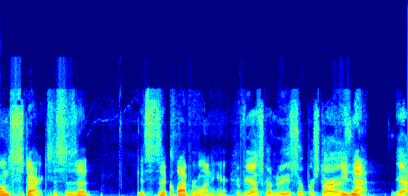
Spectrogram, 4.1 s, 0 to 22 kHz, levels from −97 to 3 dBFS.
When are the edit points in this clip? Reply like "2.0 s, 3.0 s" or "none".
2.4 s

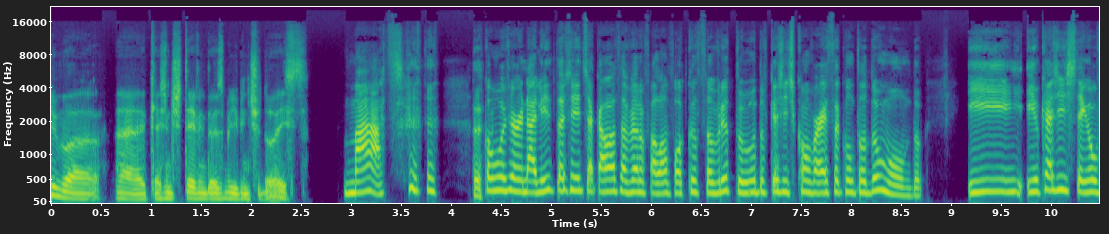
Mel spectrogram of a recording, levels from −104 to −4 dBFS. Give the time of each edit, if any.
2.9 s

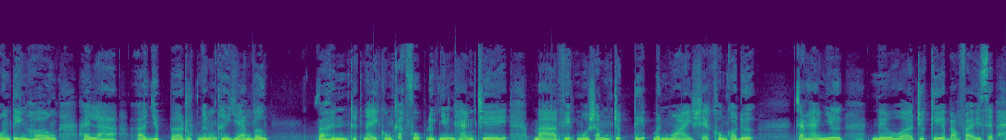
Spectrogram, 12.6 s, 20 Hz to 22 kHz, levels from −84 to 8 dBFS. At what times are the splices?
3.2 s

